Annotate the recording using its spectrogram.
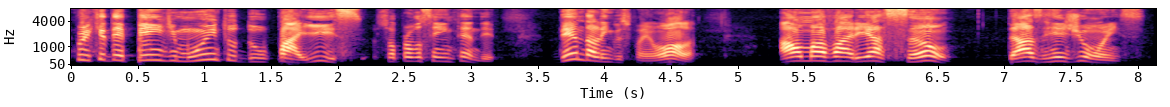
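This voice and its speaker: A man from Curitiba in Brazil teaching Spanish vocabulary in a recorded lesson, explaining each word slowly, spelling out letters and answering imagined student questions. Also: high-pitched, expressive, a bit bright, no room sound, studio quality. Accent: Curitiba Brazilian Portuguese. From Curitiba, Paraná, Brazil.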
